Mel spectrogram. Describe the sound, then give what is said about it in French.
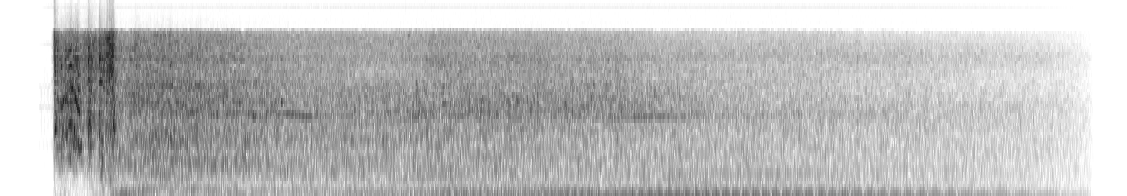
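A minivan engine cranks and starts with a brief burst, then settles into a steady, low rumbling idle that holds for about ten seconds before cutting off. “I can hear a minivan.”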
